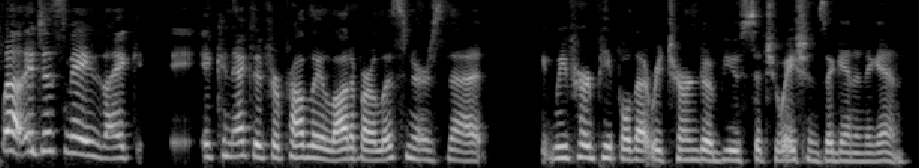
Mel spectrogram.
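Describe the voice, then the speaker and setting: A woman co-hosting a podcast speaks in a reflective, encouraging and reassuring way during a supportive conversation. Her pitch is fairly low, her intonation lively, and she talks a little fast.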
